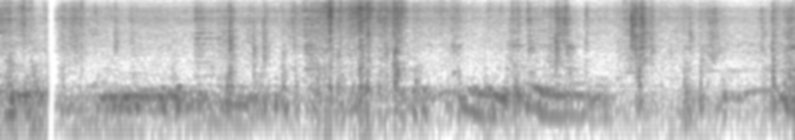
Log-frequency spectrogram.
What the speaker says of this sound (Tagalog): Ilalagay na natin dito yung mga kalapate, no?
